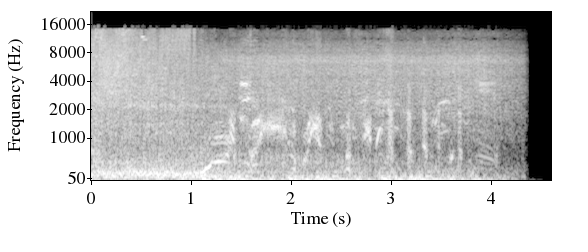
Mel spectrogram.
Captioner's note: coughing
